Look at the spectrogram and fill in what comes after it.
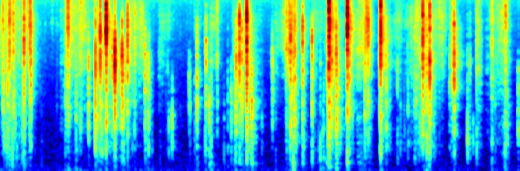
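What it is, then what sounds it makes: Water-warped glossy paper catalog. Long nails and fingertips scratch and rub the wavy, glossy pages of a water-warped paper toy catalog and turn a page. Quiet, bright crinkling and crunchy scratching come in quick bursts separated by short silences, with almost no low end and no ring after each burst.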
